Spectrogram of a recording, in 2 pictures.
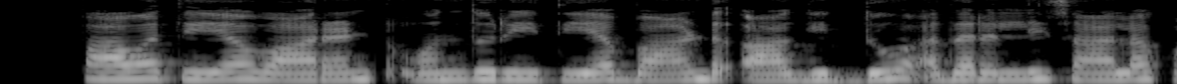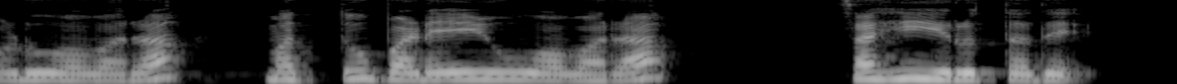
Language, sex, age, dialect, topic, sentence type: Kannada, female, 18-24, Central, banking, statement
